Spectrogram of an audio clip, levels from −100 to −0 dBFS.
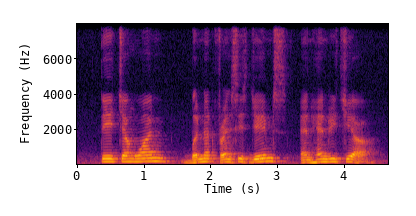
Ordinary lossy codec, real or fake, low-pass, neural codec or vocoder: none; real; none; none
